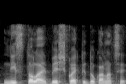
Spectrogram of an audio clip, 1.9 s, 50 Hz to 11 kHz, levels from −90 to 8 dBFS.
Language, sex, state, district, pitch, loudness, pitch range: Bengali, male, West Bengal, Cooch Behar, 125 Hz, -17 LUFS, 120-135 Hz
